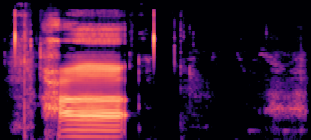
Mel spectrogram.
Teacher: हा दरमियानी हलक से यानी हलक के आधे हिस्से से अदा होता है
